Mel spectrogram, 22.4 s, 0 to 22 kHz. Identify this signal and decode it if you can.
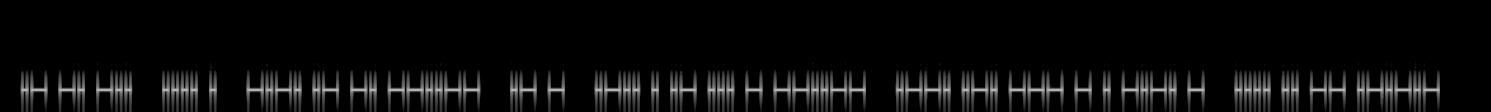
Morse code, heard as a keyed tone, about 17 wpm, 700 Hz. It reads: AND HE CAN, AT LEAST, PROTECT HIM.
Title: Sentences from Top 900 Words 17wpm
